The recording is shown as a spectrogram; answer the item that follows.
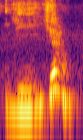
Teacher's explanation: It is before fourth tone syllables, so you need to shift to second tone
